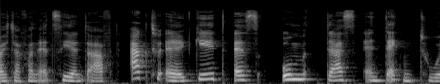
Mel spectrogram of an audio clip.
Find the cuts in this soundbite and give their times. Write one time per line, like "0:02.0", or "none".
0:01.2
